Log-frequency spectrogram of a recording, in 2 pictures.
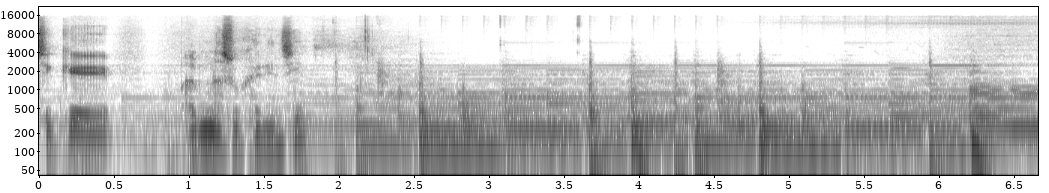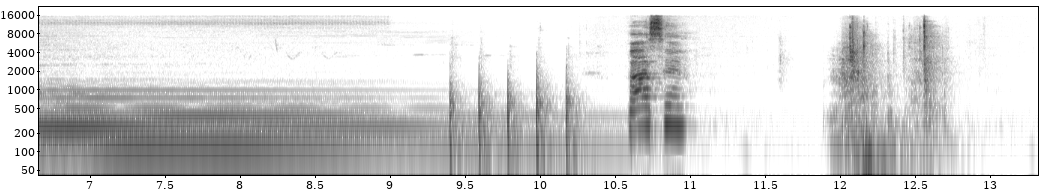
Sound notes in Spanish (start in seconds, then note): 9.4 Toques en la puerta; 11.8 Sonido al abrir la puerta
